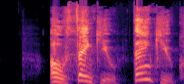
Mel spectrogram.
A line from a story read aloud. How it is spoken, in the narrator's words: cried the Scarecrow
